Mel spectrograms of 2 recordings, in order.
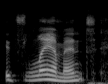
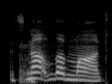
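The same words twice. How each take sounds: First: "Lament" said like the word lament; correct pronunciation. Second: "Lamont" with an "mont" ending; wrong pronunciation. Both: Shown as a demonstration. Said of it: "it's not Lamont, it's Lament".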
